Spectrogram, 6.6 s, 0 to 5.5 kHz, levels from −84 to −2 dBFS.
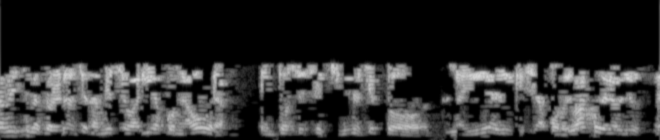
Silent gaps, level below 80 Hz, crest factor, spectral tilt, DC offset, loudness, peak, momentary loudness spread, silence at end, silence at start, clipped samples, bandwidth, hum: none; -82 dBFS; 16 dB; -3.5 dB/octave; under 0.1%; -18 LUFS; -4 dBFS; 6 LU; 0 s; 0 s; under 0.1%; 3.2 kHz; none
